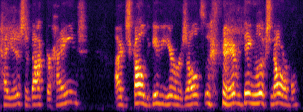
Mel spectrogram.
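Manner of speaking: rural Southern US country manner of speech. Retelling the doctor's call with test results, the speaker does Doctor Haynes' redneck voice. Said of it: "he had kind of a redneck voice".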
